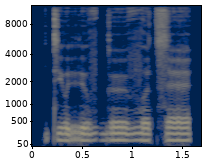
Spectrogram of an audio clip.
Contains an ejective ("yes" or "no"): no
